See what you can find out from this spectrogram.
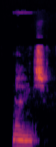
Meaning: The notional first-quarter day of a Roman month, occurring on the 7th day of the four original 31-day months (March, May, Quintilis or July, and October) and on the 5th day of all other months
- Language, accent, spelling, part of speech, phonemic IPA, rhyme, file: English, Southern England, nones, noun, /nəʊnz/, -əʊnz, LL-Q1860 (eng)-nones.wav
